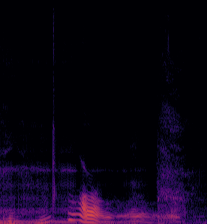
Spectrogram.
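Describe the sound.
During a script reading, a person imitates Lizzie, a sleeping dog being petted by the fireplace, with a low, wavering whimper-groan that rises and dips in pitch, then ends in a soft, breathy huff, all in about two seconds.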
